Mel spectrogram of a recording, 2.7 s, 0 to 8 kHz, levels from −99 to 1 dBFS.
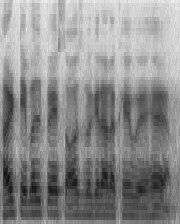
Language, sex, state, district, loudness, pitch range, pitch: Hindi, male, Arunachal Pradesh, Lower Dibang Valley, -18 LUFS, 130-155 Hz, 140 Hz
